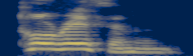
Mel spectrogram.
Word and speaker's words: tourism: here right T tourism tourism when we have this combination at the end S and M we the pronunciation is z okay is like communism communism tourism okay this is very common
